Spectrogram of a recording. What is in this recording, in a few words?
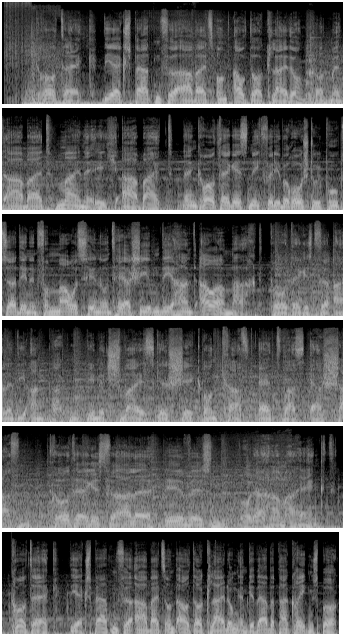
outdoor; grotec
